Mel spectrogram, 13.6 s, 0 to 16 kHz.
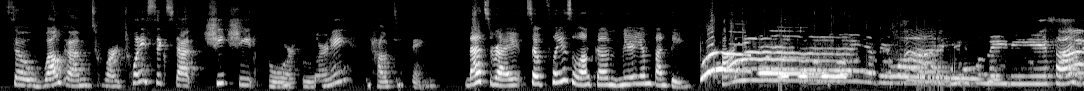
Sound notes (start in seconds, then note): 8.7 cheering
